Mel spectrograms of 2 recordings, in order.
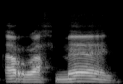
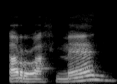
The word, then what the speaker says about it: الرحمن: Ici, vous voyez, Abdurrahman, ça s'écrit Rahman, mais ça se prononce Rahman, Ar-Rahman. Vous voyez? Ar-Rahman. C'est pour ça, dans le Coran, vous allez trouver un petit alif comme ça ici, après le mim.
